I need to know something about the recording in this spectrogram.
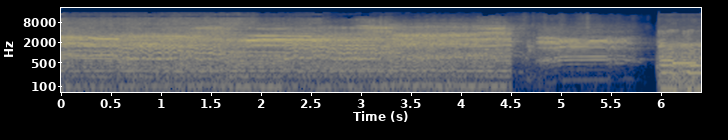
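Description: Bleating mixed into a dense electronic hip-hop track. The track cuts out suddenly about four and a half seconds in, leaving one last wavering bleat, then a moment of silence.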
